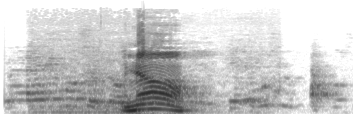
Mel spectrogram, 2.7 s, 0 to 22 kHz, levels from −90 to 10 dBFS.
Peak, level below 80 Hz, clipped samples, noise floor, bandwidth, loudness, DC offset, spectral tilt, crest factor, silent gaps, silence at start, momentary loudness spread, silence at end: 0 dBFS; -50 dBFS; under 0.1%; -38 dBFS; 15.5 kHz; -12 LUFS; under 0.1%; -5 dB/octave; 18 dB; none; 0.2 s; 26 LU; 0.2 s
